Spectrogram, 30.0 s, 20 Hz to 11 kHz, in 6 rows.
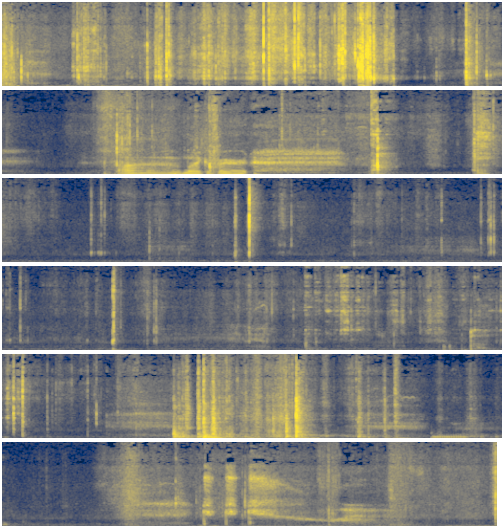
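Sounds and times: knocking and rattling in metal cabinet: 0:21.7 - 0:23.2.

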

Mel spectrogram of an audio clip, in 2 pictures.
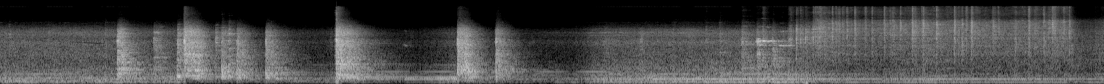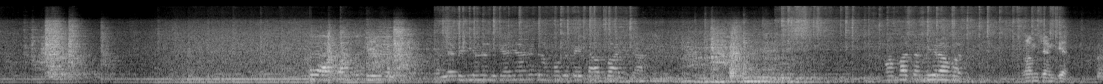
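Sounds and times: steady hum: 0:00.0 - 0:22.0
hammer striking steel drum: 0:03.3 - 0:05.5.

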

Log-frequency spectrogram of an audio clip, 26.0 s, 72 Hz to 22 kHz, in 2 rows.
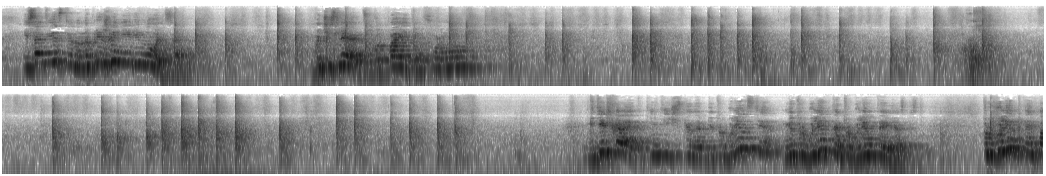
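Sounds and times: chalk tapping and scraping: 0:02.0 - 0:19.1.

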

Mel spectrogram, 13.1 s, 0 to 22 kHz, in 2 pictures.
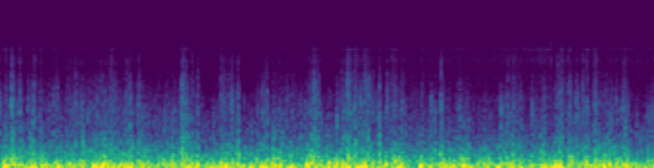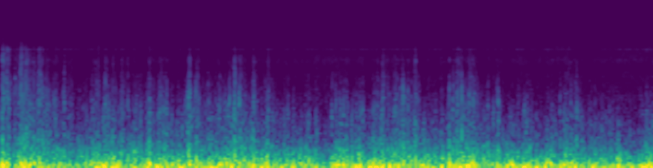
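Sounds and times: train running rumble: 0:00.0 - 0:13.0
wind buffeting microphone: 0:00.0 - 0:13.0.

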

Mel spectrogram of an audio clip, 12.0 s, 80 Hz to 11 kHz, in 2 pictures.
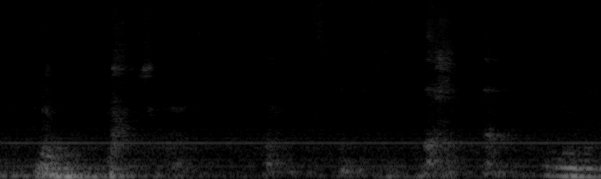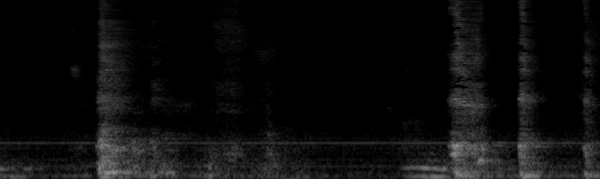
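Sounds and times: faint steady hum: 0:00.0 - 0:12.0
people coughing: 0:04.2 - 0:05.2, 0:07.0 - 0:07.9, 0:10.5 - 0:12.0.

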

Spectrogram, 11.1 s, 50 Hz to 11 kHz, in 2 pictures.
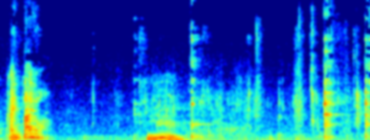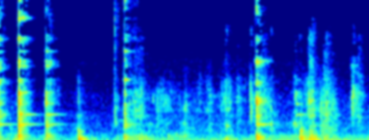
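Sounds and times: cutlery clinking on glass and plate: 0:04.8 - 0:06.5.

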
